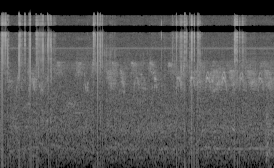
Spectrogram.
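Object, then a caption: Brick wall. Long purple fingernails scratch over the rough surface of a solid red brick wall with mortar lines, outdoors. Bright, dry scraping strokes come in short bursts and sharp clicks over a faint steady background hiss, with a high insect-like buzz.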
